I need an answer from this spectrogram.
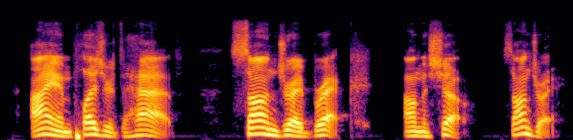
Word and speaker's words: Sondre Brekke: And I call you Sondre Brekke with my American accent, but if I'm correct, it's Sondre Brekke, or is it?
